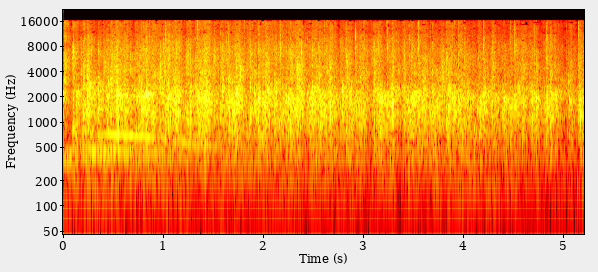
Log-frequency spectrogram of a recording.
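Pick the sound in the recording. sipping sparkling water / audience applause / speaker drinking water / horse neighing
audience applause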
